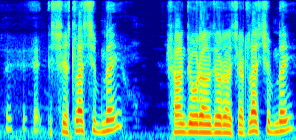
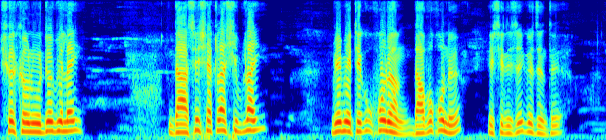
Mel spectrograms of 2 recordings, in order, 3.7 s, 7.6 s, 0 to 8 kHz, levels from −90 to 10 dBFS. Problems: none marked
